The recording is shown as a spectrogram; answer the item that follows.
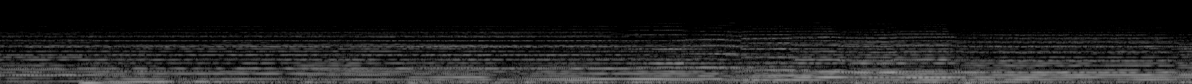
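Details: Soft orchestral music with sustained strings plays throughout, and no animal sound is heard.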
